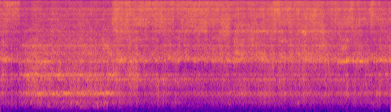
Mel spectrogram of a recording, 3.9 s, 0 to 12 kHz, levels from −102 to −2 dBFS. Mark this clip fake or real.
fake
